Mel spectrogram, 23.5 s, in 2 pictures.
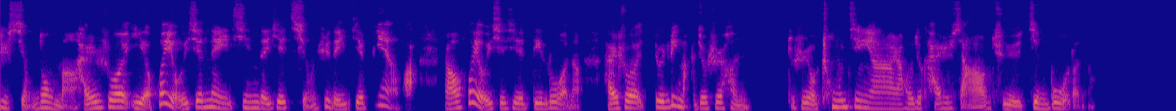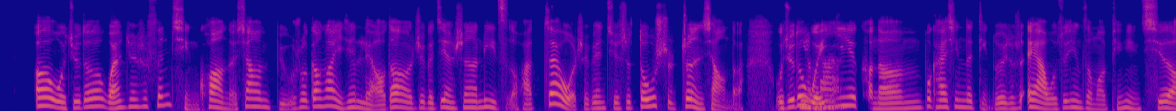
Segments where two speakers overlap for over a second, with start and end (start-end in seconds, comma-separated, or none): none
